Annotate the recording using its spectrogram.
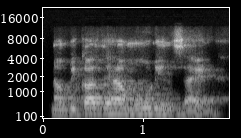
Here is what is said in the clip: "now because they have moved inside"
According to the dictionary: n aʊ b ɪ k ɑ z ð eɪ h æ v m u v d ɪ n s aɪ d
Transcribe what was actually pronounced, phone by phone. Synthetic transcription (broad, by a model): n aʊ b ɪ k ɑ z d eɪ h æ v m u d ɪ n s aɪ d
